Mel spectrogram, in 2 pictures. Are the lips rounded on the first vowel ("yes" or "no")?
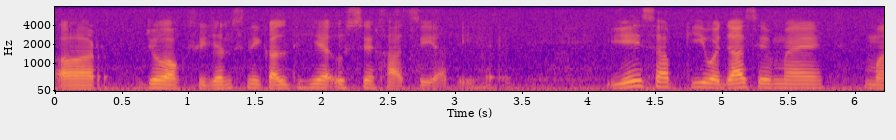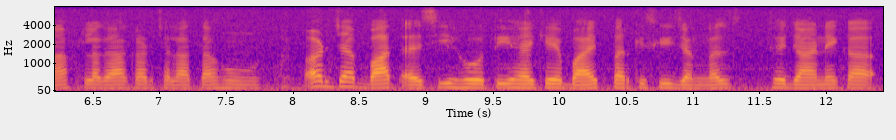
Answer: yes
